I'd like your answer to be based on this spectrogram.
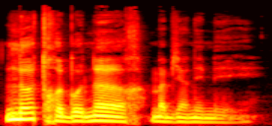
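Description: Heartbroken young guy read by a man, slow, husky, insistent. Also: fairly low pitch, expressive, a little mellow. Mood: pleading. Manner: earnest, commanding, pleading.

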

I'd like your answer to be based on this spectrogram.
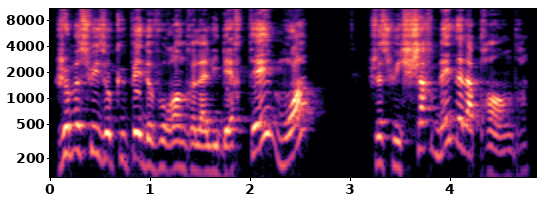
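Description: A reader voicing a haughty, hot-tempered male count in a swashbuckling audiobook, sneering and quick to rage. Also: medium pitch, very animated. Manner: sneering, then raging.

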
